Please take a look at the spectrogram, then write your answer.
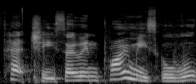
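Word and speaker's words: Takyi: think oh it's tacky yeah and tacky means cheap and all these things which you guys know i'm not but it's actually my surname is pronounced techie so in primary school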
